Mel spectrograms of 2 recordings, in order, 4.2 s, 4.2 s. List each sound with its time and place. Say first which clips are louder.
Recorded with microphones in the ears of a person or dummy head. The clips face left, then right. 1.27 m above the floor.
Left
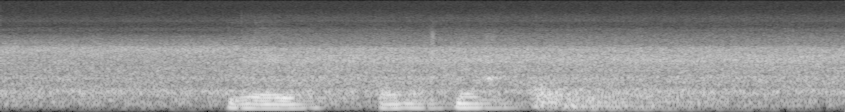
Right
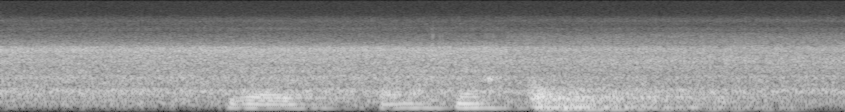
1.1 s a man speaking: left 4 dB; 20° left (ahead or behind), 1.4 m
2.6 s an explosion: right 5 dB; 65° right (ahead or behind), 4.5 m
